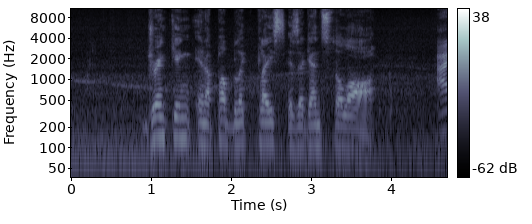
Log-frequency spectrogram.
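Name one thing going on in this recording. A man speaks calmly in a deep, flat, electronic-sounding voice.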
